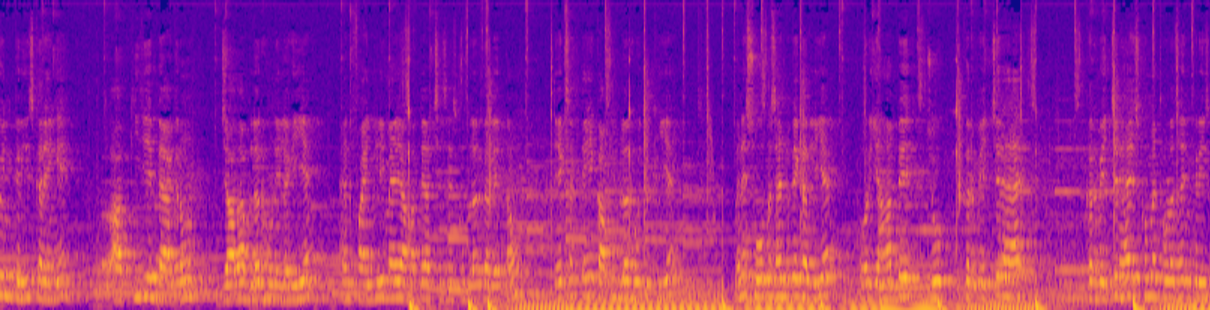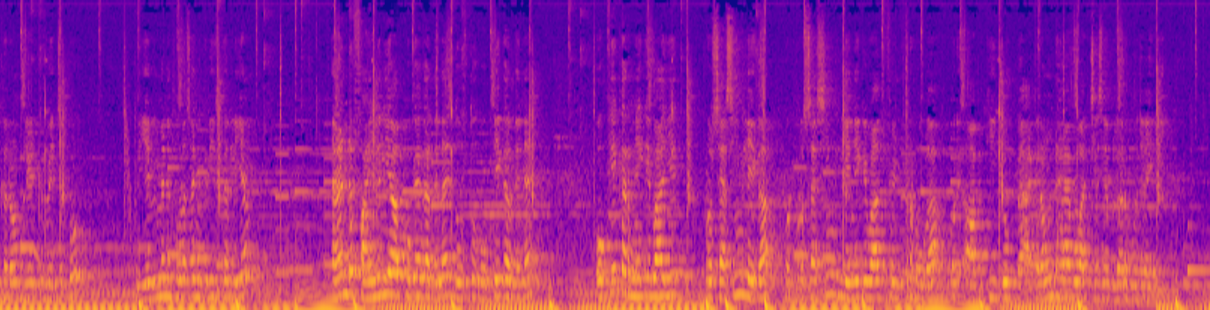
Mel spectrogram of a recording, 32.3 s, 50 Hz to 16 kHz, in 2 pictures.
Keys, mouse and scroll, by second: 19.1 click, 32.1 ctrl+d.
